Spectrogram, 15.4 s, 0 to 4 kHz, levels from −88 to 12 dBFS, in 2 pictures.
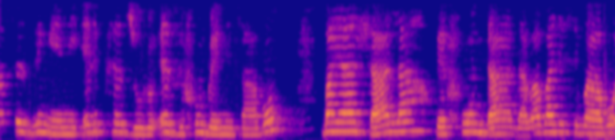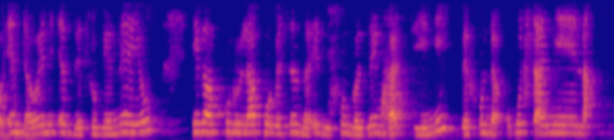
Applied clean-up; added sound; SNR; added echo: neural separator model SepFormer DNS4.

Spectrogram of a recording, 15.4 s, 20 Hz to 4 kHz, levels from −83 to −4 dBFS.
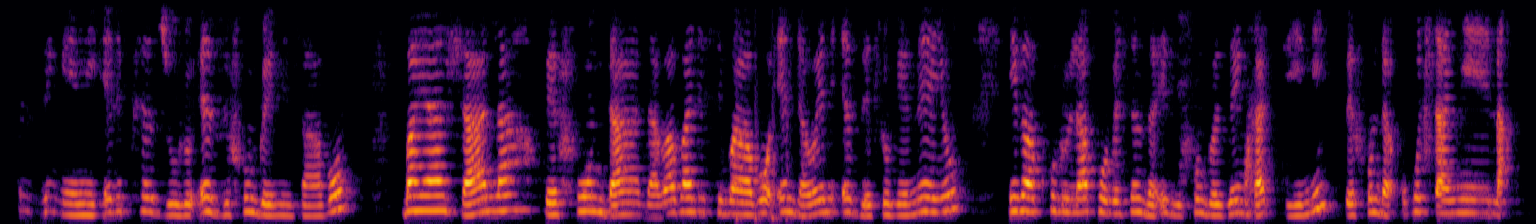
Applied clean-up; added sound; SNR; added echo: neural mask model DeepFilterNet 3.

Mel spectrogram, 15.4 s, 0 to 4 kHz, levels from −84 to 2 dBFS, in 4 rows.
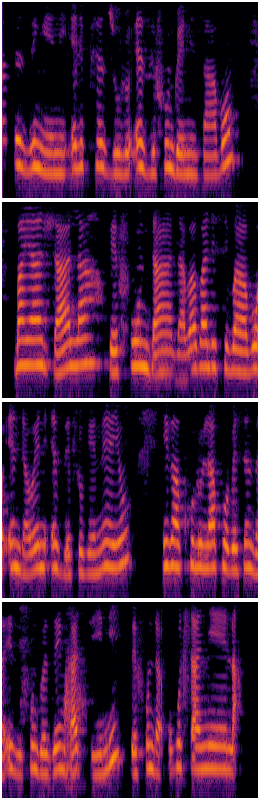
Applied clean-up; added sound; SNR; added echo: none; none; none; none.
